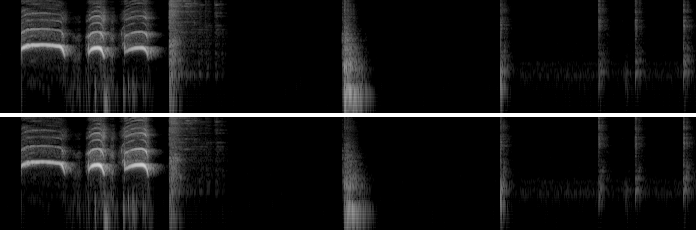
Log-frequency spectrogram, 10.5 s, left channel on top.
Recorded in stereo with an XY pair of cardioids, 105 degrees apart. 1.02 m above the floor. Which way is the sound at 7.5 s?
10° left.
